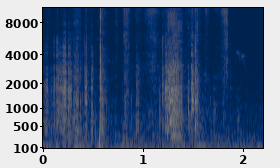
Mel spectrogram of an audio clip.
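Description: Motorcycle seat being pressed and slid into place over the tank and rear fender, making a few short scraping rubs as it seats.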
